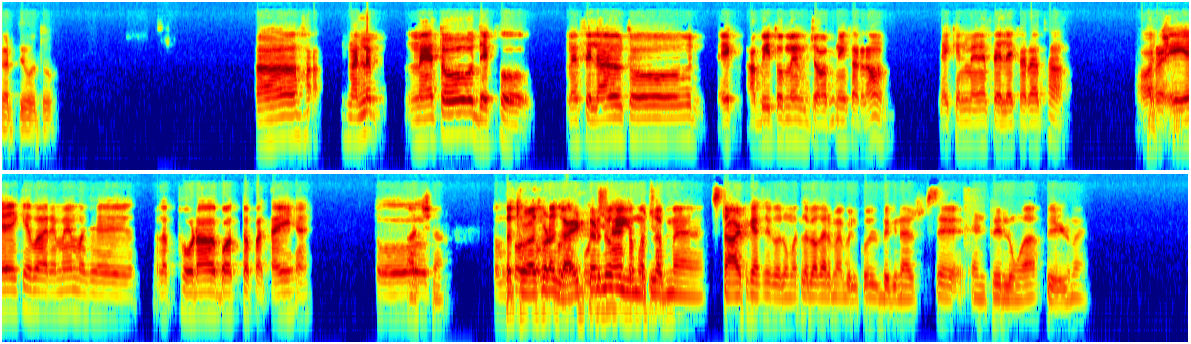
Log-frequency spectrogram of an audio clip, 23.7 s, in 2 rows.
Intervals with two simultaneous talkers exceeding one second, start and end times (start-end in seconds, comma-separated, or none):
16.9-18.6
